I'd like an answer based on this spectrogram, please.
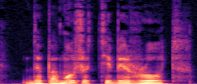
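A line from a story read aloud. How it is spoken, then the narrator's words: Mournful sigh, whisper. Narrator (Russian): Скорбно вздохнув, Венелат прошептал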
